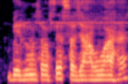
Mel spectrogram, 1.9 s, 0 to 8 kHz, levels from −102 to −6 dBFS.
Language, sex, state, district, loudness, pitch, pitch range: Hindi, female, Bihar, Bhagalpur, -17 LUFS, 170 Hz, 165-175 Hz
